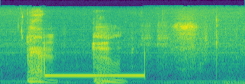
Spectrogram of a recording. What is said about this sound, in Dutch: Je moet wachten tot het op de piep, hè. Ja, ja, op de piep, dat weet ik ook wel. Na de piepzone.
